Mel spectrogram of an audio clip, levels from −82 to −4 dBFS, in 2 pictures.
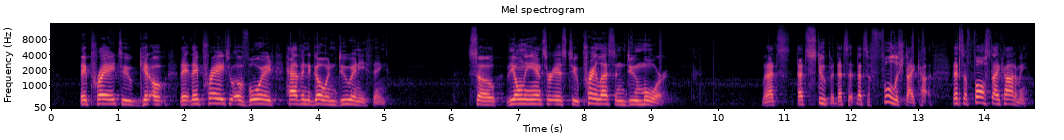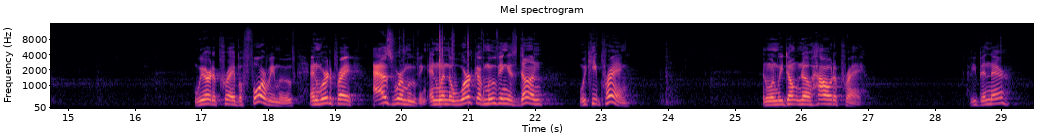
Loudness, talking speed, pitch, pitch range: -27 LUFS, 155 wpm, 190 Hz, 175-200 Hz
